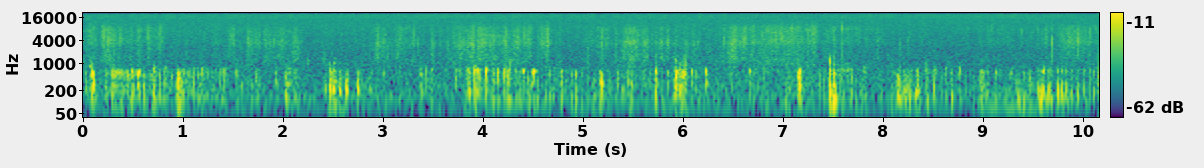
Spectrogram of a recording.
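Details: Irregular low gurgling and rumbling bursts throughout: hunger stomach growling (borborygmi) at 3 a.m. after skipping lunch and dinner.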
